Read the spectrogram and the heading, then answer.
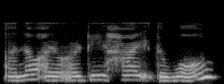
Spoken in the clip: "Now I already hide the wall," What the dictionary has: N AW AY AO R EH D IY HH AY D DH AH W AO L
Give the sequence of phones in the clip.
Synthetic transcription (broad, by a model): N AW AY AO R EH D IY HH AY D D AH W AO L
